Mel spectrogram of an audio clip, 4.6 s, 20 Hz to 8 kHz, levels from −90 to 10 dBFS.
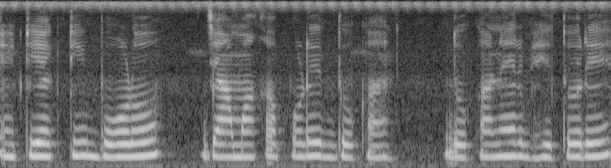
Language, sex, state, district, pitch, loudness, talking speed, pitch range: Bengali, female, West Bengal, Paschim Medinipur, 230 Hz, -15 LUFS, 105 wpm, 225-235 Hz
